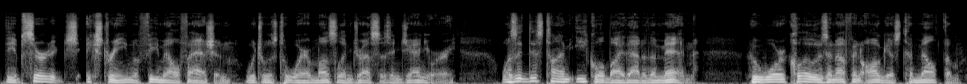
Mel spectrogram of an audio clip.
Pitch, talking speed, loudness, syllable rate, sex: 95 Hz, 205 wpm, -17 LUFS, 5.9 syllables/s, male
